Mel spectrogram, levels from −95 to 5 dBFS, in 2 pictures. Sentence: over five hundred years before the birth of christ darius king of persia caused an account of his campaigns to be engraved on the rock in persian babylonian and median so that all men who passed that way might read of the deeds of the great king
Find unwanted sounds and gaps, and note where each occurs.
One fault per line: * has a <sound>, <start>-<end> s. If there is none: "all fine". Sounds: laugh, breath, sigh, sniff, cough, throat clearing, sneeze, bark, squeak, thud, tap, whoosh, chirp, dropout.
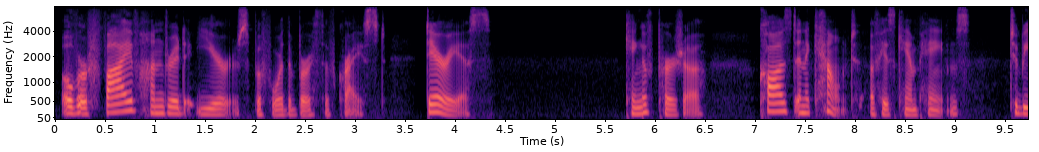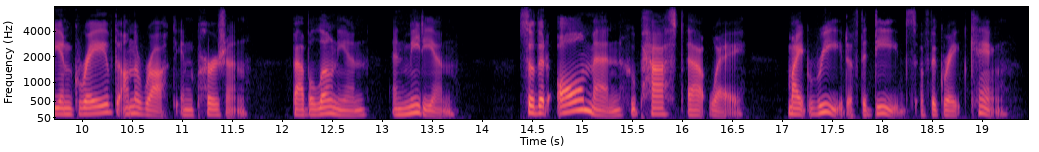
all fine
